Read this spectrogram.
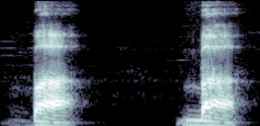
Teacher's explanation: And this is just going to build up just a slight pressure inside of your mouth that then you're just going to open and release. It shouldn't be a strong release. It should be a rather soft release. Buh, buh. You might feel a bit of a puff of air, but not anything like you will when we get to the P.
